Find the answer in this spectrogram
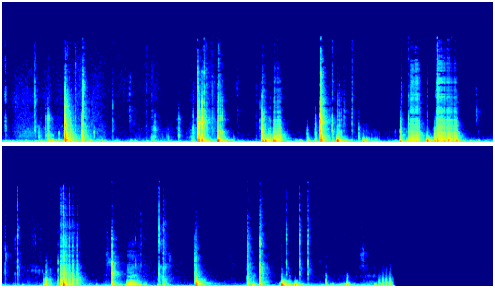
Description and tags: Creaking Chair SFX
a Creaking Chair in a office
